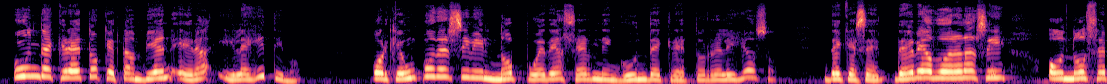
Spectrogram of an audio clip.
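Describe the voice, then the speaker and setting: A man delivers a sermon at an unhurried, measured pace. He reads scripture passages aloud, pausing to explain them and to ask his listeners questions. His voice is soft and dark. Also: very high-pitched. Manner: reads scripture aloud and pauses to comment, asks the audience questions. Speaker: pastor. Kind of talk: sermon with Bible reading.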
